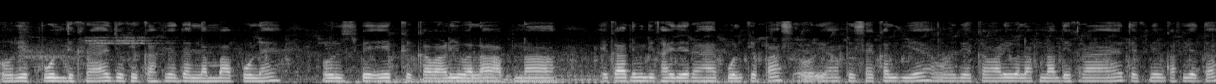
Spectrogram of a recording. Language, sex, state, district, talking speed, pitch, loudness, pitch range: Hindi, male, Bihar, Kishanganj, 235 wpm, 155 Hz, -17 LUFS, 150-155 Hz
